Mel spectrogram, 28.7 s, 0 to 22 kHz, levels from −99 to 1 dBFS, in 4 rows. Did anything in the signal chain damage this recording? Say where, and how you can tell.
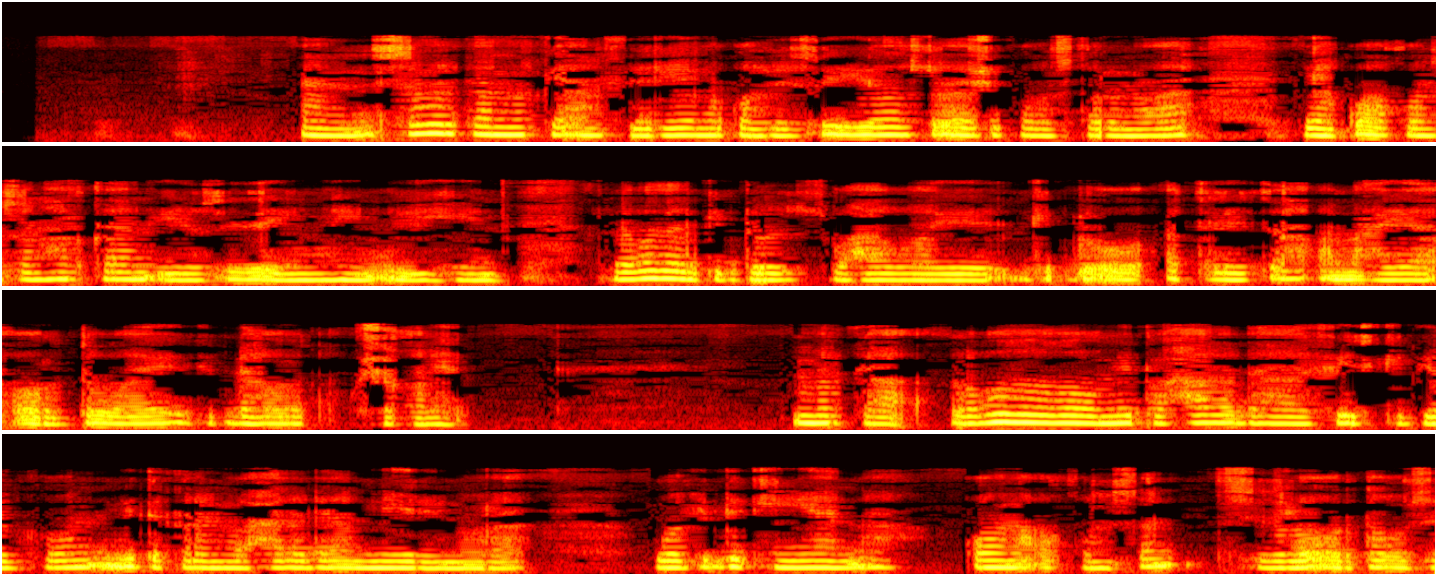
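Yes, at the codec stage, throughout the speech. Heavy HE-AAC compression is the likely cause: nothing above 8 kHz survives, and s sounds turn gritty and metallic because replicated high bands don't line up harmonically with the coded lows. The damage points to a bitrate of about 8 kbps.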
